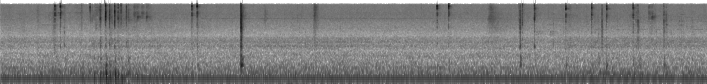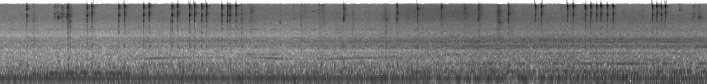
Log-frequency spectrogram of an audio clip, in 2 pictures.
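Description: Irregular clicking from a computer keyboard and mouse being worked, over a steady low hum.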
